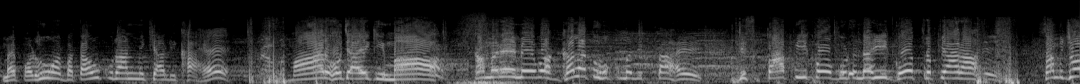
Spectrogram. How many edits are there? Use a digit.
1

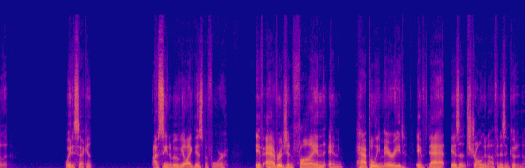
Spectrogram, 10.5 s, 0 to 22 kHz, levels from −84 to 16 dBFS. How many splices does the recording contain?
3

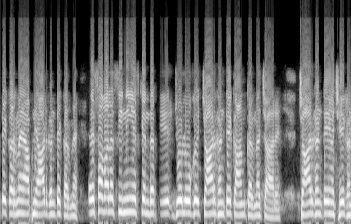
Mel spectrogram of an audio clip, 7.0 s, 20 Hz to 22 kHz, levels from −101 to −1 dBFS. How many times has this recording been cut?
1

